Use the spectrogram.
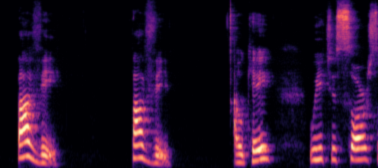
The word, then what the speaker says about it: pavê: Then people normally eat this first A, they say pra ver, pra ver. And as you can see, we don't really pronounce this R. And some people even eat this R. So it's exactly what we see in here, the name of the dessert, pavê, pavê.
